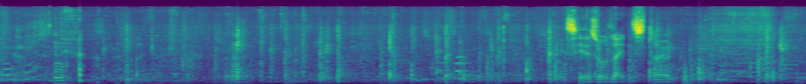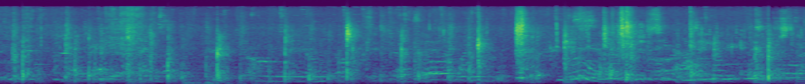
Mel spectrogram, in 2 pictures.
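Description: A crowd of adults chatters close by in an echoing space.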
